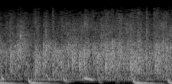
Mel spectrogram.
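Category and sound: crowd, applause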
